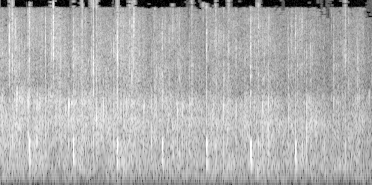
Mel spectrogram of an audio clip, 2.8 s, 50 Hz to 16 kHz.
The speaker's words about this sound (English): And she said, over 12,500 this year, which is amazing. And it's worth clapping.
